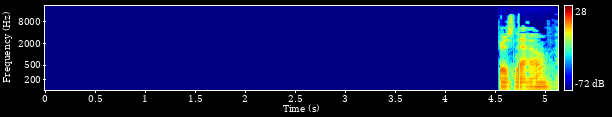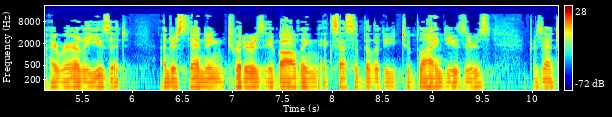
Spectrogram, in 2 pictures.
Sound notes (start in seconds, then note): 4.8 voiceover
